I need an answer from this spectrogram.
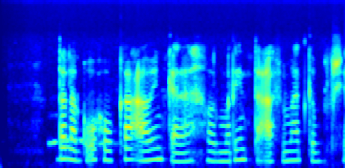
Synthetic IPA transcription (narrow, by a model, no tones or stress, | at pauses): d̪ɐlɐɡwɑ̰ħuːkʰɐʕɑːwɪŋkʰɐɾaːhɔrmɐɾɪnt̪ʰɐ̰ʕɑ̰ːfɪmaːd̪kʰɐbʊlʃɐ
